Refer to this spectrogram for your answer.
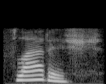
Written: flattish

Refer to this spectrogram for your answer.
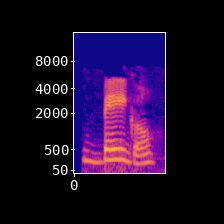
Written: beigel

